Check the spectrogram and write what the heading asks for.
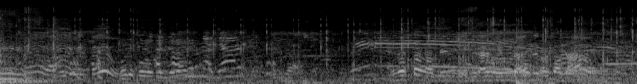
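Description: Several people talking indistinctly in the background, a murmur of overlapping voices with no clear words.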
